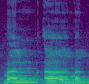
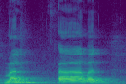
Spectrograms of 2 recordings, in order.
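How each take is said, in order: First: The two words run together without a stop. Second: A brief stop separates the two words. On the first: This follows the reading tradition that reads it without stopping. "mengalir, mengalir" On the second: This follows the reading tradition that stops before a glottal stop. "dia di saktah, dia di jeda"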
